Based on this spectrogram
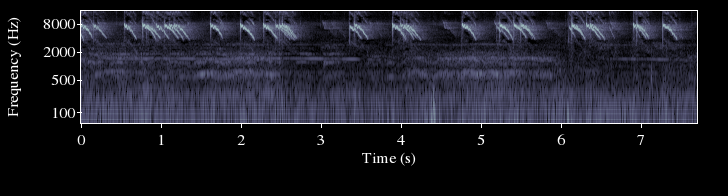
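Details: Female Oriental white-eye giving its call to stir males into song: bright, high-pitched descending chips in short bursts about every half second, over a low steady hum.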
